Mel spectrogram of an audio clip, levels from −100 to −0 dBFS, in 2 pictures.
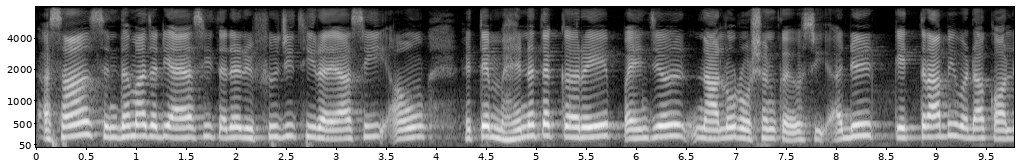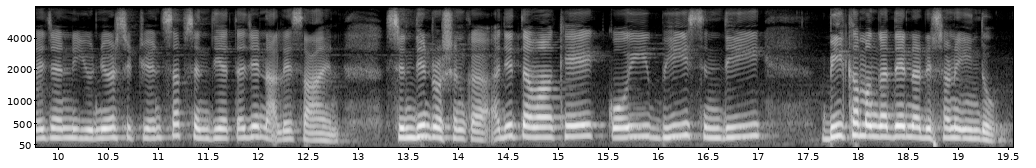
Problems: none marked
